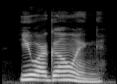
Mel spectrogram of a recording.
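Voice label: you are going, female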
